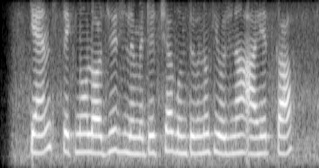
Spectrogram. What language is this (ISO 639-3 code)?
mar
